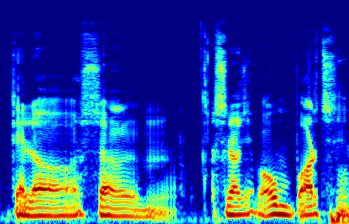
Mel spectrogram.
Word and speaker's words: Porsche: que se dice Porsche, no se dice Porsche, Porsche es como dicen, se pronuncia en inglés, pero realmente en alemán se pronuncia como en español, Porsche, y se dice Porsche.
